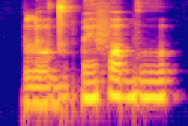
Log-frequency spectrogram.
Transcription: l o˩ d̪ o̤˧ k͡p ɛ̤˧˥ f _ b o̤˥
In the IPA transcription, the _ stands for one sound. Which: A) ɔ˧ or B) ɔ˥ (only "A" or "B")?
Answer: B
